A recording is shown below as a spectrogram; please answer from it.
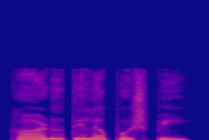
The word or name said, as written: ಕಾಡುತಿಲಪುಷ್ಪಿ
